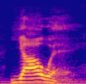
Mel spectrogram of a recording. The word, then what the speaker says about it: Yahweh: He reveals the most intimate name of himself, this name of only consonants with no vowels, which we pronounce Yahweh.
